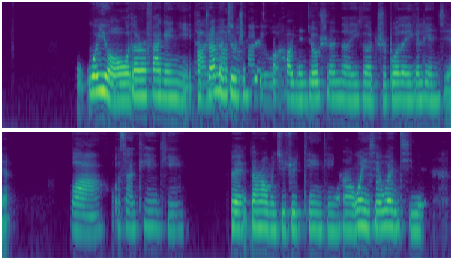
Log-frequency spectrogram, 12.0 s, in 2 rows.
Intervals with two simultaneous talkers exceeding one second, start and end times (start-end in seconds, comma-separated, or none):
2.6-3.9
